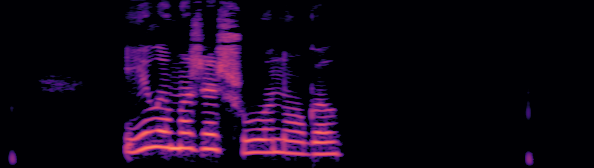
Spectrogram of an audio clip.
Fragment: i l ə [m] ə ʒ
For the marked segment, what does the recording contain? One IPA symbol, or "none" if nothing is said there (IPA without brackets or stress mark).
m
